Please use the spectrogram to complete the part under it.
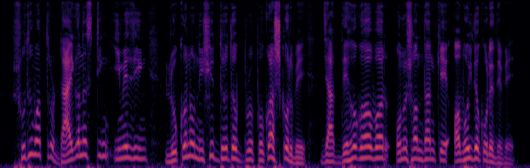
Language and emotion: Bengali, neutral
